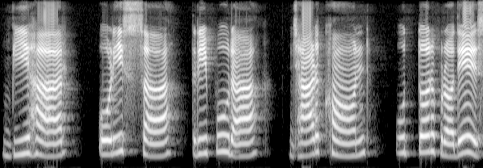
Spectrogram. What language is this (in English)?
Bangla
